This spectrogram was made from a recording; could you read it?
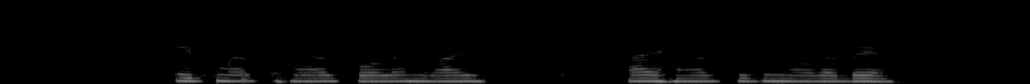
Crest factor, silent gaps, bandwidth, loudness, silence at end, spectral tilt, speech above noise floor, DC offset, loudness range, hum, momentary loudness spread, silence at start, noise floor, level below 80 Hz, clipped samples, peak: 14 dB; none; 12 kHz; -46 LUFS; 1.35 s; -9 dB/octave; 33 dB; under 0.1%; 3 LU; none; 8 LU; 1.75 s; -77 dBFS; -80 dBFS; under 0.1%; -32 dBFS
